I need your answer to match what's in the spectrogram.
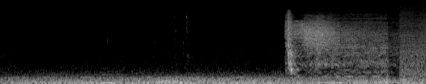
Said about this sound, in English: And from what I hear, this door is going to be 6% smoother. Here we go.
